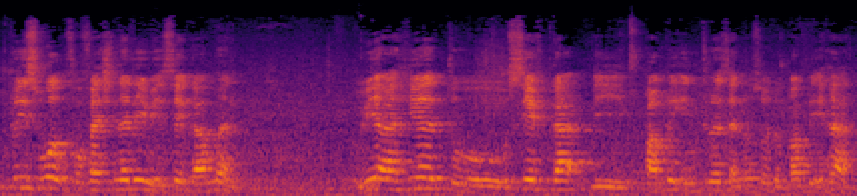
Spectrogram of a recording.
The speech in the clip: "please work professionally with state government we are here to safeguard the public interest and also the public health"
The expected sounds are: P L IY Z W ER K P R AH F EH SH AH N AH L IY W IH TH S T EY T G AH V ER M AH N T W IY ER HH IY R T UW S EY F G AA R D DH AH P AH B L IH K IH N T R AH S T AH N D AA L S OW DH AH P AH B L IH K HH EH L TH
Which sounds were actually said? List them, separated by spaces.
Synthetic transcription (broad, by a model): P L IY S W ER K P R AH F EH SH AH N AH L IY W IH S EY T G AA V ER M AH N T W IY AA HH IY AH T UW S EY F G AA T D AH P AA B L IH K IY N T R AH S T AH N AA L S OW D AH P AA B L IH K HH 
